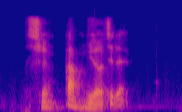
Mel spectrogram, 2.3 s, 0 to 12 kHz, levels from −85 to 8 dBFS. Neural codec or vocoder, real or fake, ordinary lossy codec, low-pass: codec, 16 kHz, 1 kbps, FreqCodec, larger model; fake; AAC, 32 kbps; 7.2 kHz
